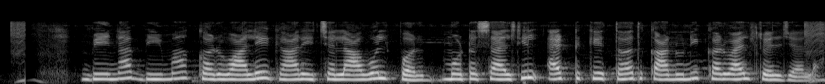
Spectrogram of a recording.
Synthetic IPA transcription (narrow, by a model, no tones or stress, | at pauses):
binabimakəɾʋaleɡaɾit͡ɕəlaʋəlpəɾmoʈəsalt̪iːlɛʈket̪əd̪kanuniːkəɾʋajlt̪ejld͡ʑala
